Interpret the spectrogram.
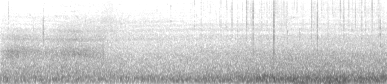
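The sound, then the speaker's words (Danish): A steady, dense crackling roar of fire burning through dry grass on a lawn, with sharp pops and snaps scattered across it and growing slightly louder toward the end; no voices. “Nu er der ildgræsplæne.”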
